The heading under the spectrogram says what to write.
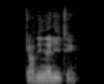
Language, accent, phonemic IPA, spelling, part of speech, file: French, France, /kaʁ.di.na.li.te/, cardinalité, noun, LL-Q150 (fra)-cardinalité.wav
- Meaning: cardinality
